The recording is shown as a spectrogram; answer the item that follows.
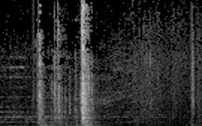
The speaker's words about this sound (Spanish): Víctor abre la puerta de su casa.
